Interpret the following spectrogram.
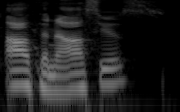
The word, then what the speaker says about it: Athanasius: Isaac athanasius um but if you want to say it properly it's a in Greek it's like athanasius right the the the emphasis is on different parts of the the word kind of like I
